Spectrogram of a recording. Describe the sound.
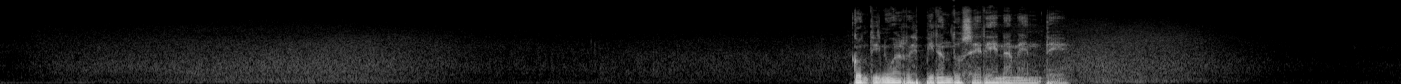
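Soft, steady wash of sea waves swelling and receding as a low background hiss, with a calm voice briefly giving guided breathing and relaxation instructions for sleep partway through before the surf fades out.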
